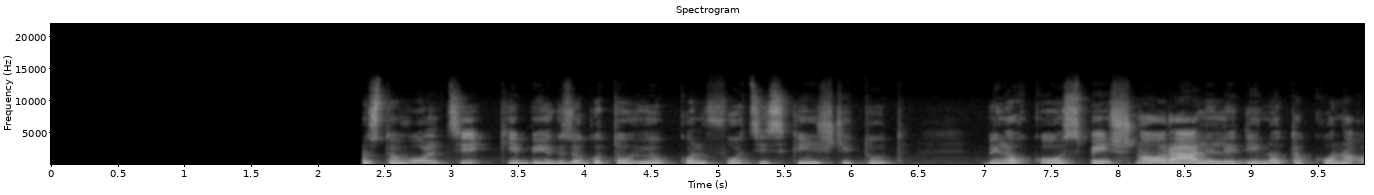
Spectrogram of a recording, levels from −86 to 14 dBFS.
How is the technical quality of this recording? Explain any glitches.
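The recording opens with a glitch: an audio dropout to silence is already under way when the clip begins and lasts until about 2.34 s, after which the speech enters mid-flow. The likely cause is the input signal being lost, through a disconnected device, failed link or stray mute, while recording continued writing silence. The gap is dead silence with no room tone, drawn as a flat line on the waveform and a blank, empty band on the spectrogram.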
